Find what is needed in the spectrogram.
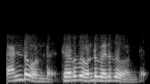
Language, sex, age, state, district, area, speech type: Malayalam, male, 30-45, Kerala, Pathanamthitta, rural, conversation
